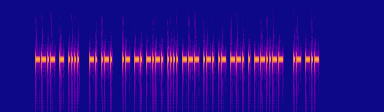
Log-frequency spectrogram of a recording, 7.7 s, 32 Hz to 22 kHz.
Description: Morse code, heard as a keyed tone, about 40 wpm, 700 Hz. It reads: QTH NR ANCHORAGE, AK
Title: K1USN SST QSO Practice 40wpm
